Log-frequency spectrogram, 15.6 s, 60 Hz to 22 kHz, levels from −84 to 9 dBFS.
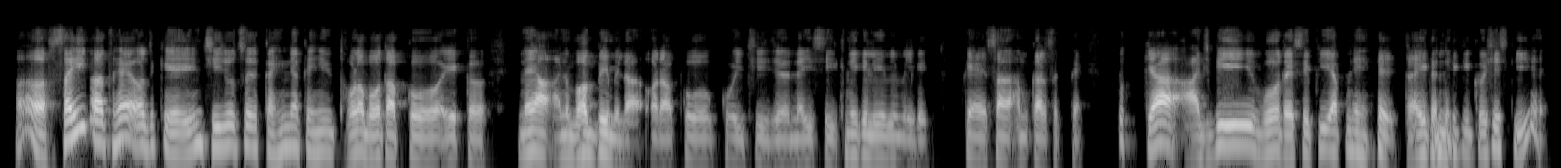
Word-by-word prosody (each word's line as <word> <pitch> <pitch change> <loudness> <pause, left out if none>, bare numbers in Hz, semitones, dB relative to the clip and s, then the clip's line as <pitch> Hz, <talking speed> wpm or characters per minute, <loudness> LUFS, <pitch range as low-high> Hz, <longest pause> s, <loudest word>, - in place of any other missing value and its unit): अ, - - +5
सही 180 +11 +5
बात 155 -2 +5
है 180 +5 +5
और 140 - +3
देखिए 125 -5 -2
इन 140 +4 -2
चीज़ों 135 0 -1
से 135 -1 -2
कहीं 105 +4 -4
न 130 0 -1
कहीं 110 0 -5
थोड़ा-बहुत 100 -3 +2
आपको 95 -1 +1 0.3
एक 90 - -5 0.5
नया 110 +1 +6 0.2
अनुभव 95 +2 +2
भी 110 -1 +4
मिला, 85 -3 -2
और - - -6
आपको 90 +1 -5
कोई 85 -2 -11
चीज़ 85 -2 -11 0.2
नई 85 +1 -7
सीखने 100 +5 -9
के 105 - -3
लिए 95 0 -4
भी 95 0 -7
मिल 90 -2 -10
गई - - -8
कि - - -12
ऐसा 90 -1 -1
हम - - -9
कर - - 0
सकते - - -15
हैं। - - -21 0.3
तो 160 - -8 0.2
क्या 155 - +8
आज 90 0 +1
भी 140 +1 +4
वो 115 +1 -1
रेसिपी 105 +3 -2
आपने 110 -3 -2
ट्राई 100 +1 -2
करने 110 +3 -3
की 110 -1 -10
कोशिश 105 +5 -5
की - - -6
है? - - -12
105 Hz, 190 wpm, -21 LUFS, 95-130 Hz, 0.5 s, क्या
